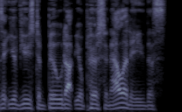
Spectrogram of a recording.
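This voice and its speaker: A man with a New Zealand accent on a very clean recording, silent background, dry and close with no echo. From New Zealand, Palmerston North. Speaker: e-commerce entrepreneur. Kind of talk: podcast interview.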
